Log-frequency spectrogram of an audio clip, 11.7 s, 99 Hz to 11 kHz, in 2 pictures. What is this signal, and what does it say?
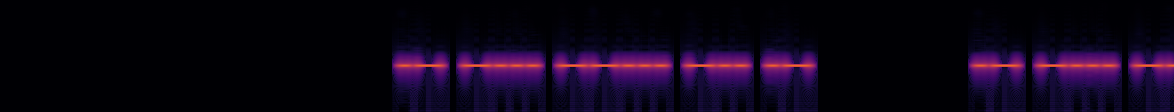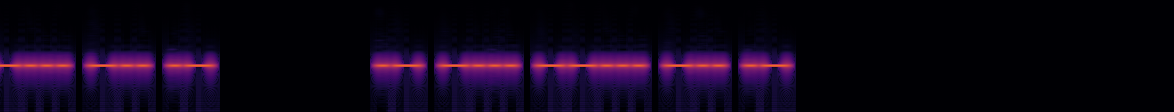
Morse code, heard as a keyed tone, about 30 wpm, 700 Hz. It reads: AB7DA AB7DA AB7DA
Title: USA Call Signs - 5 Characters - Repeated 3x - 30wpm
